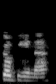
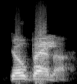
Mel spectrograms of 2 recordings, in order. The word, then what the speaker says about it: Gobena: so we have Luke from gobina right it's pronounced gobina go benna we even looked up like that okay so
